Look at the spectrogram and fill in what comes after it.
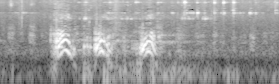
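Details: A Basset Hound playing with another dog gives three short, throaty barks with a slight whining edge, about half a second apart.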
